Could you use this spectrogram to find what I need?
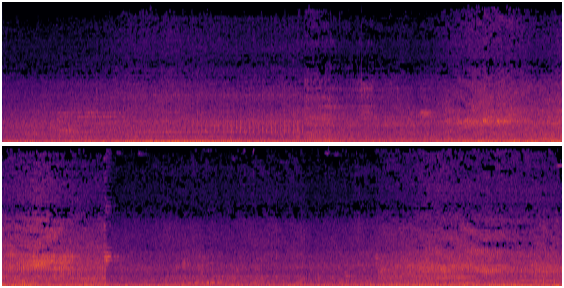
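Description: Traffic rumbles along a busy road outdoors.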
